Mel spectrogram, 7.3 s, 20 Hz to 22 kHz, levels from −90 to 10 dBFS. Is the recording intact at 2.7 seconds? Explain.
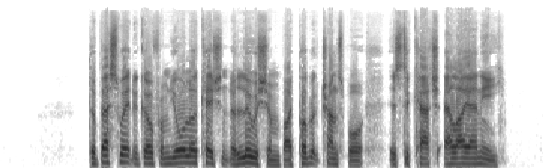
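No, hard clipping runs through the whole speech clip, 2.7 s included: the signal is driven about 8 dB past what the stage can pass, so a small share of peaks are sliced flat, giving crackle on loud syllables. Unlike gentle saturation, the edge is abrupt and gritty, with bright high harmonics.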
